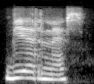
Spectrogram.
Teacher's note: il va se prononcer comme un R roulé dans la bouche, mais pas trop fort.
